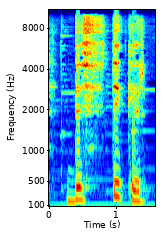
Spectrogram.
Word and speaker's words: بفتكر: بفكر, two syllables, and بفتكر, three syllables, because these have one translation into English, I think.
